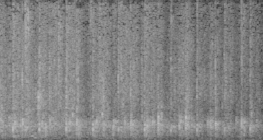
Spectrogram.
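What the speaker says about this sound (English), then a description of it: "I think they deserve a round of applause for that" An audience at an all-sports banquet applauds a volleyball team, a dense, even wash of many hands clapping together, moderately loud and sustained from start to finish.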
